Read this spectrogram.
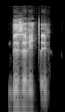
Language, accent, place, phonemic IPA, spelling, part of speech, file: French, France, Lyon, /de.ze.ʁi.te/, déshériter, verb, LL-Q150 (fra)-déshériter.wav
- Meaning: 1. to disinherit, to disown 2. to handicap, to disadvantage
